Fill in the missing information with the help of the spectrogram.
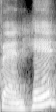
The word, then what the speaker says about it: Van Hare: I'm so excited to be sitting here with Barb Van Hare.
